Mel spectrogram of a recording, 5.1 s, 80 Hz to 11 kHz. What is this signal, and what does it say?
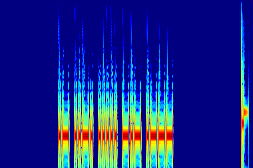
Morse code, heard as a keyed tone, about 31 wpm, 700 Hz. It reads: AF5KJ
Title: USA Call Signs - 5 Characters - 2x Character Spacing - 30wpm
